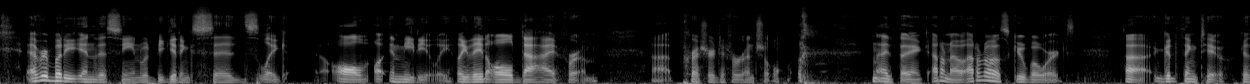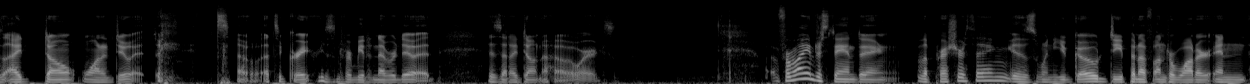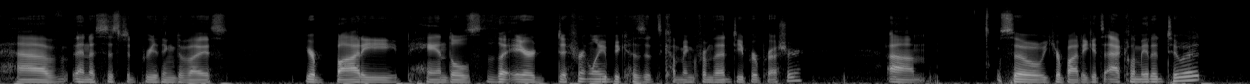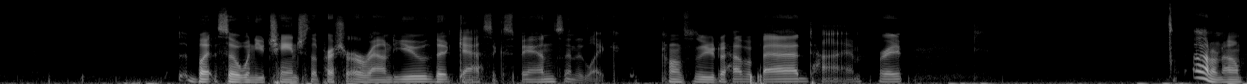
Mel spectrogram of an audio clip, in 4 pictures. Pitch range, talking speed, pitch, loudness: 105-120 Hz, 150 wpm, 110 Hz, -31 LUFS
